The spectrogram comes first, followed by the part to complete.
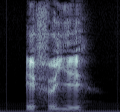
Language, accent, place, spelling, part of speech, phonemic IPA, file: French, France, Lyon, effeuiller, verb, /e.fœ.je/, LL-Q150 (fra)-effeuiller.wav
- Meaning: 1. to thin out (the leaves of a tree, bush etc.); to pick or pull the leaves or petals from 2. to lose its leaves, shed its leaves 3. to strip (perform a striptease)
